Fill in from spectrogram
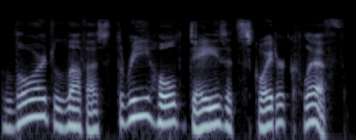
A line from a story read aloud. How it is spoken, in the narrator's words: Beaufort was saying in his loud, sneering voice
